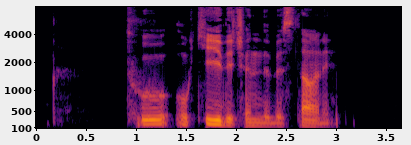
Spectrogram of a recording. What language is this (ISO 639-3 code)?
kur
